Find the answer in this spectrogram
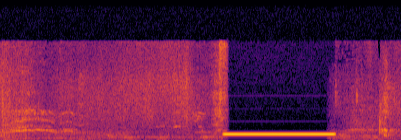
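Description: A censor bleep: one steady, high beep lasting about a second, a little past halfway, with all other sound cut out while it plays, masking a word. A voice is heard before it.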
